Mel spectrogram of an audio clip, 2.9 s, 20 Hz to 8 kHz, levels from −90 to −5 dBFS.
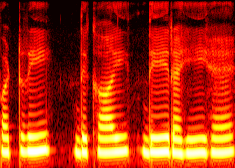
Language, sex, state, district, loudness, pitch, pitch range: Hindi, female, Goa, North and South Goa, -12 LUFS, 215 Hz, 210-225 Hz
